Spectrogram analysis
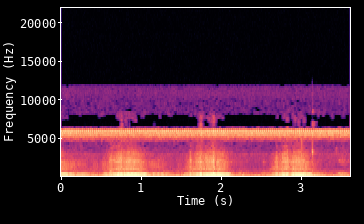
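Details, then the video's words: American bullfrogs croaking at night in Moore's Swamp, Concord, Massachusetts, on July 28, 2013; three throaty, harmonic croaks come roughly once a second over a steady high-pitched insect drone. "Bullfrogs Croaking"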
